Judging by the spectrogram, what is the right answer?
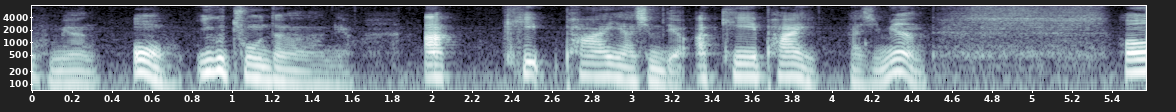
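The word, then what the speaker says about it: อัคคีภัย: 아키파이 하시면 돼요. 아키파이 하시면. 이거 읽으실 때요 부분이 악하고 카키하고 발음이 연음이 될것 같지만 그렇게 읽으시면 안 되고요. 아키 읽으셔야 돼요.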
